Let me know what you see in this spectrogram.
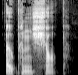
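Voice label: "open shop", British English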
